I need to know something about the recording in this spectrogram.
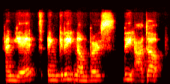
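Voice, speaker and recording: A woman's voice: medium pitch, steady tone, slow, pushed and bright, low-quality recording. A woman reading a scripted devotional reflection as one of a church's readers.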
